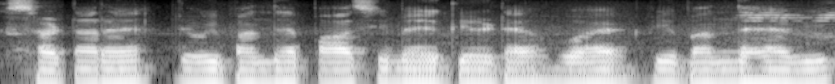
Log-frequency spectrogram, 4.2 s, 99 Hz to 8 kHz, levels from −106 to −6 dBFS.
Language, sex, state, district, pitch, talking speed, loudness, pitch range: Hindi, male, Bihar, Katihar, 110 Hz, 230 wpm, -16 LUFS, 105-110 Hz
